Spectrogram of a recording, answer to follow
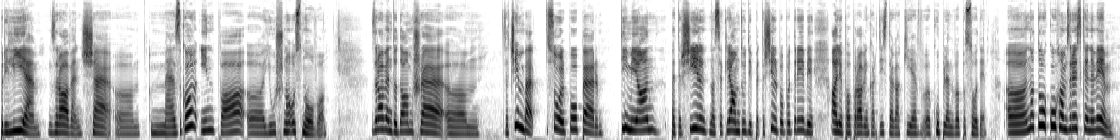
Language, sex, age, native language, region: Slovenian, female, 18-29, Slovenian, Drava region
